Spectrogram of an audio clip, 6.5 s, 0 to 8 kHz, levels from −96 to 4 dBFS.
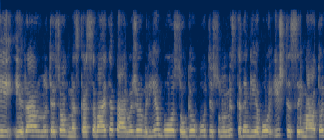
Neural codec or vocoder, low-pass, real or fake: none; 7.2 kHz; real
